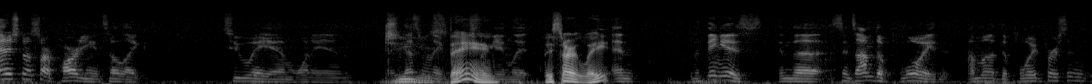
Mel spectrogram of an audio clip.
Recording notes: constantly remind each other to speak into the mic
